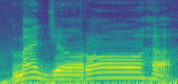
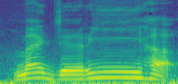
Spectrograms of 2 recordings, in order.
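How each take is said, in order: First: The vowel after r is an open a. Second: The vowel after r is a close i. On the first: "kita sebut pada bunyi fathah" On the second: "Kalau kasrah"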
